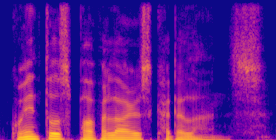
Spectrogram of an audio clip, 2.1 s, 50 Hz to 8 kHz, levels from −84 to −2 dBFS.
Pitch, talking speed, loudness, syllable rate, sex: 100 Hz, 85 wpm, -17 LUFS, 4.5 syllables/s, male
